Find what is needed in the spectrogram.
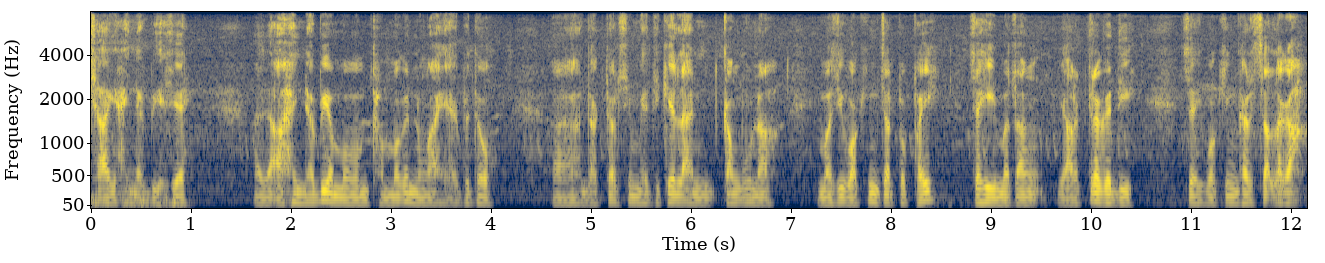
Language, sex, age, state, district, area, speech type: Manipuri, male, 60+, Manipur, Kakching, rural, spontaneous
